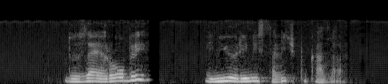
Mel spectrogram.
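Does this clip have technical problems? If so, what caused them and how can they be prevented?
Yes. Five kinds of fault can be heard.

Mains buzz runs through the whole clip. It is a raspy 50 Hz buzz sitting roughly 25 dB below the speech. Sharp switching spikes from a dimmer, rectifier or poorly shielded cable enter the signal twice per mains cycle, so the buzz carries harmonics of 50 Hz well up into the kilohertz range. On a spectrogram it shows as a ladder of evenly spaced horizontal lines spanning the full length. Prevention: use shielded, properly grounded cabling and keep the microphone chain away from dimmers and switching power supplies.

Repeated packet loss, heard as robotic sound, covers roughly 0.91 to 2.87 s. Ten separate gaps occur there, the longest 98 ms, with about 0.3 s of audio missing in total. The receiver bridged each hole by extending the last sound, so roughly 14% of that stretch is synthetic fill. 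The result is choppy, with pieces of speech gone. A spectrogram shows repeated smeared, frozen patches and harmonics that flatten where the fill takes over. Prevention: fix the network path by reducing congestion, preferring wired links and giving the call traffic priority.

Lost packets rebuilt from error correction occur at 3.23 to 3.25 s and 3.29 to 3.31 s, each 20 ms long. The following packet carried a low-bitrate copy of the lost one (Opus in-band forward error correction), so no gap is heard. The two moments sound briefly rougher and noisier instead. On a spectrogram they appear as slightly grainier 20 ms slices with blurred detail. Prevention: reduce packet loss on the link, and keep in-band error correction enabled as a safety net.

Short concealed packet loss occurs at 3.47 to 3.51 s and 3.67 to 3.72 s, each missing about 20 ms. The decoder continued the preceding sound into the hole and then blended back into the real audio. 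Each one sounds like a brief smear or wobble. On a waveform there is a short stretch that continues the sound before it. Prevention: use a larger jitter buffer and a more stable network connection.

A burst of packet loss occurs at 3.61 to 3.67 s. About 40 ms of audio never arrived. The receiver extended the last sound for roughly 48 ms and faded it down as the gap went on, and the speech then resumes further along with the part in between missing. A waveform shows a decaying, repetitive stretch. Prevention: improve link stability, and enable redundancy such as forward error correction so short bursts can be recovered.

The call path itself, which fits Opus at about 24 kbps with an 8 kHz bandwidth, limits the top end of the audio but is not a fault here.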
